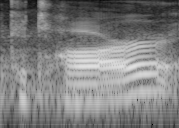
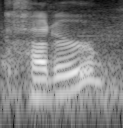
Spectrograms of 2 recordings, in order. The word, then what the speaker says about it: Qatar: returned home from Doha cutter I have been I think inaccurately saying Qatar and I've said that so much that it kind of got ingrained in my head but it is properly pronounced cutter and if you are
